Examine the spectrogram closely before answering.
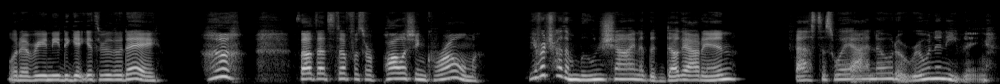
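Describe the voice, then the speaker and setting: A woman playing a sassy, warm-hearted young reporter and loyal companion in a video game, talking in wry, breezy, clipped slang. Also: on the high side, normal speed, dry recording, studio quality. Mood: wry, teasing. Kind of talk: game voice lines, short reactive barks.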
